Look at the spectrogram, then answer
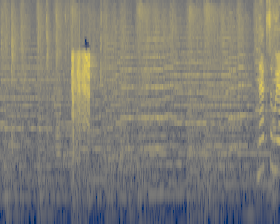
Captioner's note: camera shatters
